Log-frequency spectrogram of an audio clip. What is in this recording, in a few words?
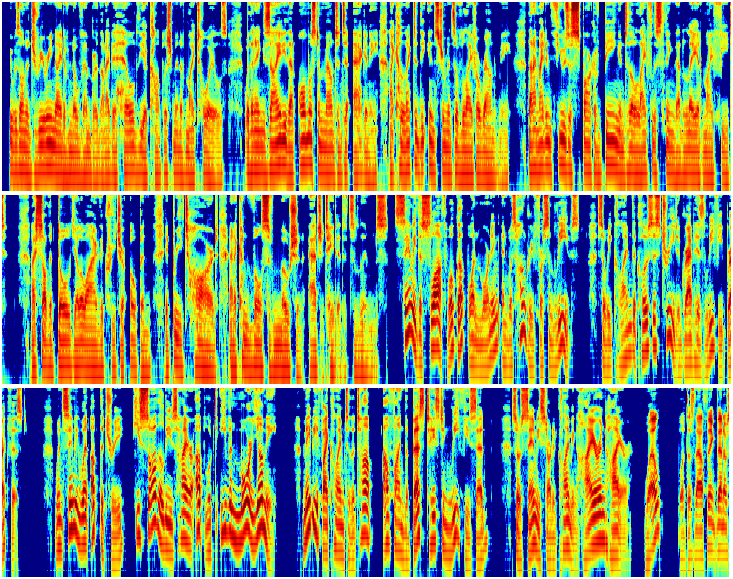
Narrator Sample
